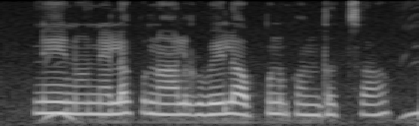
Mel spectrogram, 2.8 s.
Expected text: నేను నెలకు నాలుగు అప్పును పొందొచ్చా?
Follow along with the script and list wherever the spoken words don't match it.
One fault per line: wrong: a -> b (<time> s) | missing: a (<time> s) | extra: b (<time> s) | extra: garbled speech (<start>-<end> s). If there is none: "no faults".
extra: వేలు (1.4 s)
